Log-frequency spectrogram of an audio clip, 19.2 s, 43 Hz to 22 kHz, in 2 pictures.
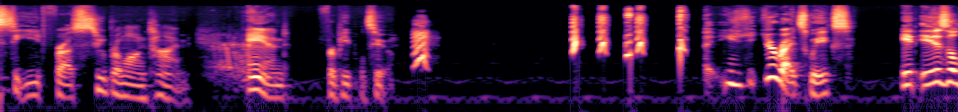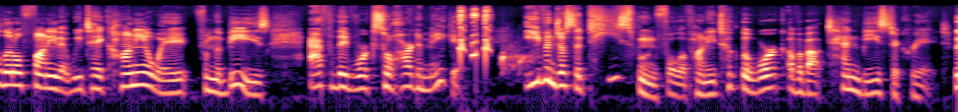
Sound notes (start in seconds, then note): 4.0 squeaks squeaks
